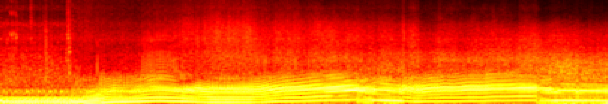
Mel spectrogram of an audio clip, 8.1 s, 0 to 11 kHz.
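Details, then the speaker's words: 2013 Subaru BRZ with GReddy Evo GT exhaust, after a leak was fixed with a 2.5-to-3-inch adapter gasket and donut gasket; clean note rising and falling smoothly with revs, mild drone, no rattles or ticking; healthy sealed exhaust. "That sounds way better. No more leak. That sounds way better. That sounds so much better."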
